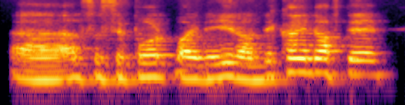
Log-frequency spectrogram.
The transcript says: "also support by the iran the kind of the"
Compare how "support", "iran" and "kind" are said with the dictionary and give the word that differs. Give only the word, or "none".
none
